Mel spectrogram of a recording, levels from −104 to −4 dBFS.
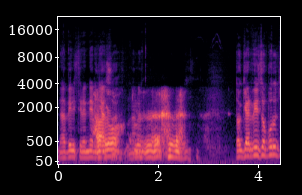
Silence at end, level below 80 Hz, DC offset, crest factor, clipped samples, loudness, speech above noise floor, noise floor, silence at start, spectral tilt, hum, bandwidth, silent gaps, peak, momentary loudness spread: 0 s; -74 dBFS; under 0.1%; 20 dB; under 0.1%; -33 LUFS; 30 dB; -64 dBFS; 0 s; -6 dB/octave; none; 11.5 kHz; none; -14 dBFS; 11 LU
